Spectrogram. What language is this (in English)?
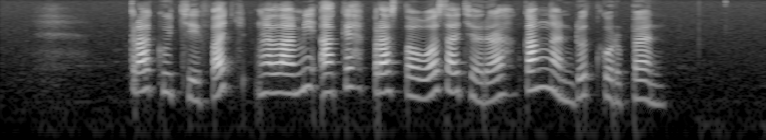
Javanese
